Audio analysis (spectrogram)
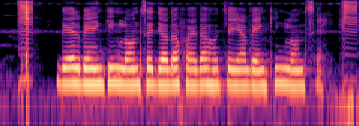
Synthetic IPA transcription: ɡɛːɾbɛ̃ːŋkɪ̃ŋɡloːnsed͡ʒjaːd̪afaːɪd̪aɦoːt͡ʃejãbɛ̃ːŋkɪ̃ŋɡloːnse

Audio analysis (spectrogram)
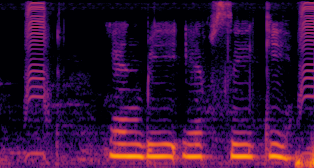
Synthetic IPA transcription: ɛnbiɛfsiki

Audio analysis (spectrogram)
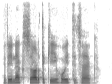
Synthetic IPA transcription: ɾenəksəɾt̪ʰkiɦojt̪t͡ʃʰɛk

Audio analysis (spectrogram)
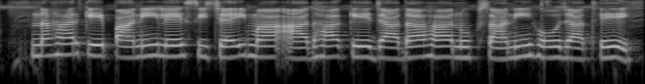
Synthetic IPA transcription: nəɦəɾkepaːnilesit͡ʃəimãʔa̰ːd̪ʱaked͡ʒjaːd̪aɦnʊksaːniɦod͡ʒaːt̪ʰeː

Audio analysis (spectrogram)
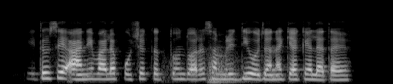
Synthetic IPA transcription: kʰeːt̪oseʔaːneʋaːlapoːʃək̚t̪ɐt̪ːwõd̪waːɾasɐ̃mɾɪd̪ʱːiɦod͡ʒaːnakjaːkɛɦlaːt̪aɦɛː

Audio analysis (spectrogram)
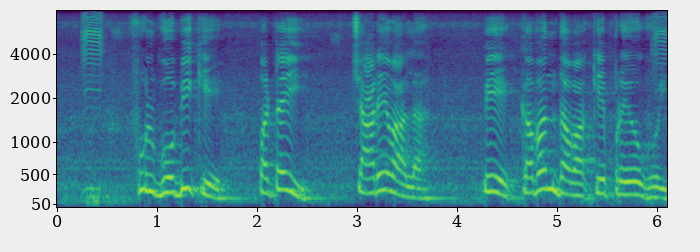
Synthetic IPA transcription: pʰʊlɡoːbikepəʈəi | t͡ʃaːɽeʋaːla | pekəʋənd̪əʋakepɾəjoːɡɦoːi

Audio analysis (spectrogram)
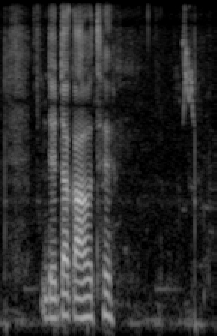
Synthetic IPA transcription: ɖeʈakaɦot̪ʰe

